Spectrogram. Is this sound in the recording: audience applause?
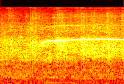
yes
